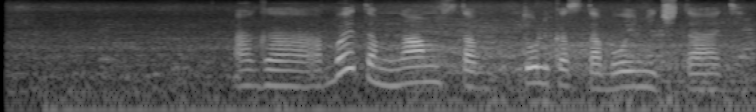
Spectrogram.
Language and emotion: Russian, sad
